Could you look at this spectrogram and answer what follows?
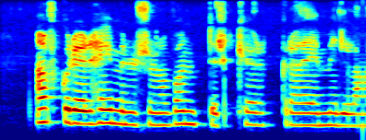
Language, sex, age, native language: Icelandic, female, 11, Icelandic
